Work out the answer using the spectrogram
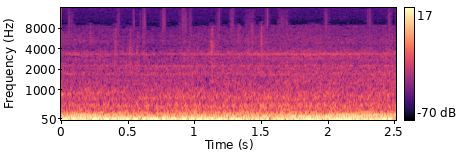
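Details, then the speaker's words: Inside the car at about 40–50 km/h with a wheelbarrow strapped on the roof, the straps now given a twist: only a low, steady road and engine rumble, with no flapping or humming from the straps. "50 mark and absolutely no noise whatsoever it's whisper quiet and i can't even tell that i've got a wheelbarrow on top"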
